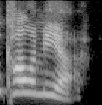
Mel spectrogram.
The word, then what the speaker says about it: Calamia: Creating Luminous Spaces by Maureen Colomia.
